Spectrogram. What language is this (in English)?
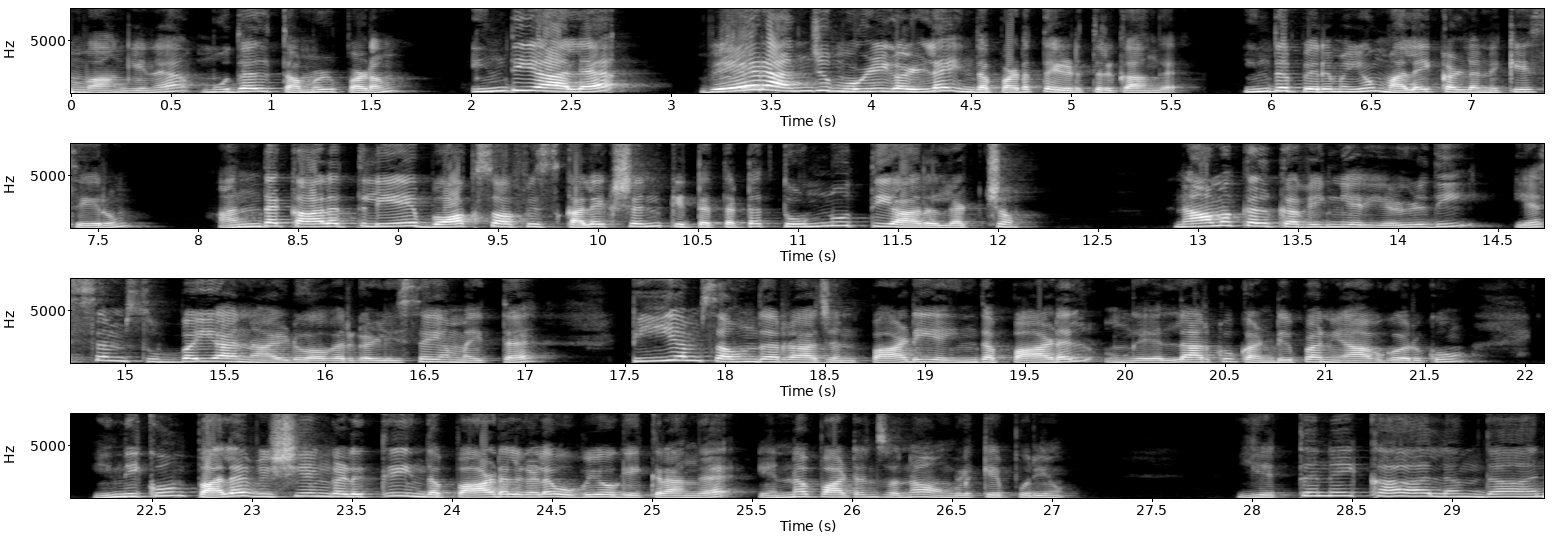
Tamil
